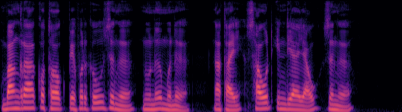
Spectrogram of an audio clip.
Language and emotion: Bodo, neutral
